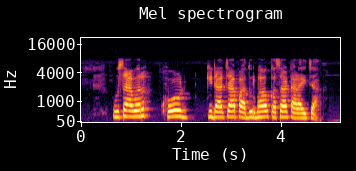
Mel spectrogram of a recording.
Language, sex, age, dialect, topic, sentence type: Marathi, female, 25-30, Standard Marathi, agriculture, question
